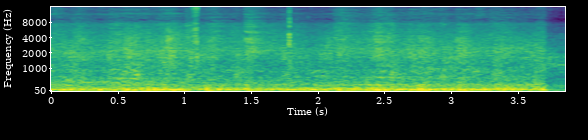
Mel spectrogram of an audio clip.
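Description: A train at Naila railway station in Janjgir rumbles past close by, a steady loud low roar with faint rhythmic wheel clatter running the whole time and a few people talking under it.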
